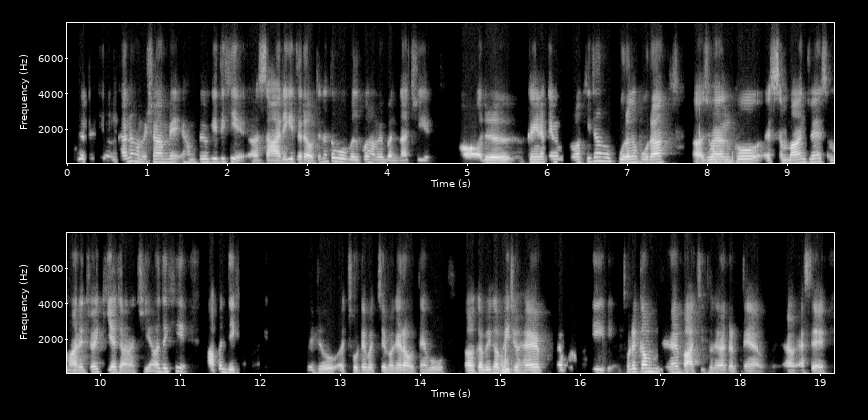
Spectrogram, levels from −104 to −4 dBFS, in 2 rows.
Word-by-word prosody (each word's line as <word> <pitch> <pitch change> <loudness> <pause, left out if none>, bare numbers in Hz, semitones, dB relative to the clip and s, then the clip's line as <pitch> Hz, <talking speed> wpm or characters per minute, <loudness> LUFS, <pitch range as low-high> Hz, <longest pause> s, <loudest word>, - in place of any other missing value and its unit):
जो - - +1
देखिए 430 +3 -14
उनका 175 - -3
ना 210 - -2
हमेशा 165 -2 -1
हमें 165 0 -3
हम 150 0 -9
पे 160 - -10
क्योंकि 170 +1 -1
देखिए 175 - -3
अ, - - -3
सहारे 130 +3 +3
की 170 - +2
तरह - - +1
होते - - 0
हैं - - -11
ना? 190 - -6
तो 205 - -2
वो 180 -3 0
बिल्कुल 150 +2 -2
हमें 150 0 -3
बनना 130 0 -2
चाहिए। 140 0 -11 0.4
और 70 +1 +5 0.6
कहीं 150 0 +3
न - - +4
कहीं 165 - -2
हमें 170 - -4
बहुत-सी 155 +5 -3
ना 220 - +1
वो 210 - -3
पूरा 155 0 +3
का 165 - -1
पूरा 155 -1 +4 0.5
अ, - - +4
जो 150 +2 +1
है 150 - +6
उनको 160 +2 +1 0.4
सम्मान 145 +3 +3
जो 170 +2 -2
है - - 0
सम्मानित 135 +3 0
जो - - +3
है 165 - +2
किया 155 - +3
जाना 120 0 0
चाहिए। 125 - -7
और 195 - +3
देखिए 205 +3 -5 0.3
आप - - -1
ना 170 - -5
देख 150 -1 -2 1.0
जो 80 0 -1
अ, - - -3
छोटे 145 +1 -1
बच्चे 140 +1 -2
वग़ैरह 135 0 +3
होते 130 - -1
हैं 135 - -2
वो 135 - -6 0.3
अ, 135 - +6
कभी-कभी 150 0 +4
जो - - +1
है 145 +1 +8
मतलब 145 -1 -4
उनकी 320 -1 -7 0.3
थोड़े 180 +3 +2
कम 185 -2 +3
जो 150 +2 -5
है 165 - +3
बातचीत 130 +3 +3
वग़ैरह 130 - +1
करते - - -5
हैं - - +3
अ, 485 0 -4
ऐसे 465 - +1
155 Hz, 240 wpm, -24 LUFS, 140-175 Hz, 1.0 s, है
